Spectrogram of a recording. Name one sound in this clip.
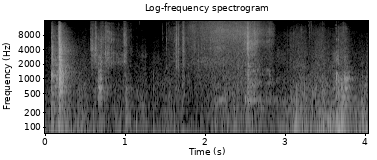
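Crumbs are brushed across a hard surface with a soft rustle.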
